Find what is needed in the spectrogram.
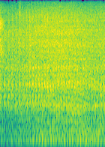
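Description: An engine running steadily at idle, a low even hum.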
